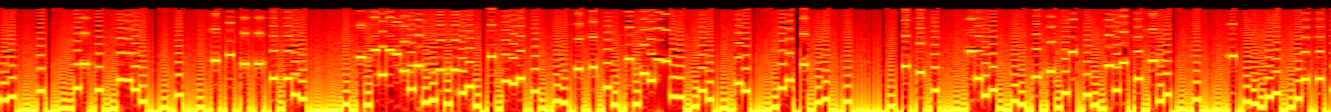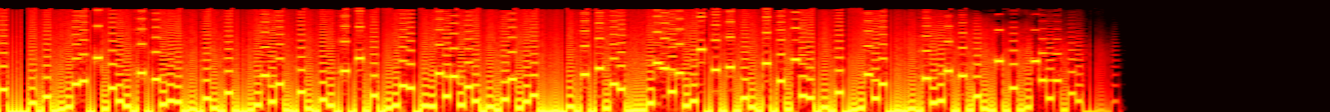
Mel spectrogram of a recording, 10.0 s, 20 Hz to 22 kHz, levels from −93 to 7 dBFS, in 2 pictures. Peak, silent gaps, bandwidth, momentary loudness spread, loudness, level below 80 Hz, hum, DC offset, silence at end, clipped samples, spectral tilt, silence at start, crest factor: -8 dBFS; none; 17 kHz; 2 LU; -14 LUFS; -20 dBFS; none; under 0.1%; 0.8 s; under 0.1%; -4 dB/octave; 0 s; 6 dB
